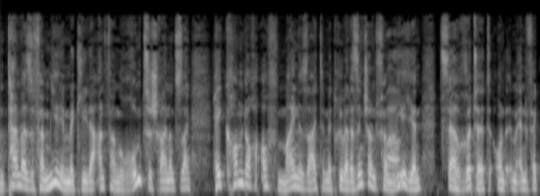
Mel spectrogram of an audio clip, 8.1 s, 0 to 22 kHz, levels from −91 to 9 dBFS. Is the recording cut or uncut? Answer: uncut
